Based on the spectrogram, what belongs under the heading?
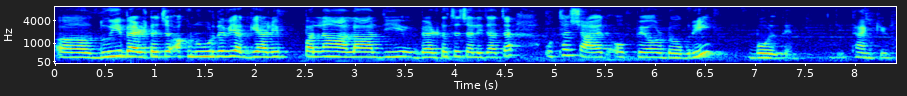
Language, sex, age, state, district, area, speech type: Dogri, female, 30-45, Jammu and Kashmir, Reasi, urban, spontaneous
